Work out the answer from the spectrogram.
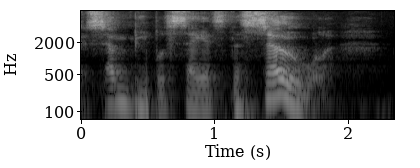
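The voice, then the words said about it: Weird, scary British accent. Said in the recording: “I gave her like a weird, scary British accent”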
